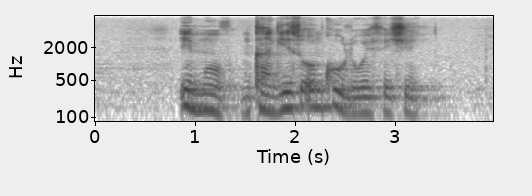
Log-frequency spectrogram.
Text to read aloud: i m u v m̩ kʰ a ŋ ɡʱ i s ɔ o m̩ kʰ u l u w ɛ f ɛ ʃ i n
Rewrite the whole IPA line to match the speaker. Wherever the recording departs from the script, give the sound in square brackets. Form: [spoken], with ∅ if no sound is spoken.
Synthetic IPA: i m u v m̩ kʰ a ŋ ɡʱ i s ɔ o m̩ kʰ u l u w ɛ f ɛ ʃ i n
